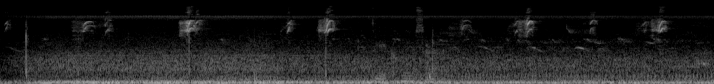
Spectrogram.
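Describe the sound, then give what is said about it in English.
A cluster of about five baby starlings chirps together at night in thin, high-pitched bursts, repeating irregularly throughout, set against a steady low rumble of outdoor background noise. “Those are not just birds; those are baby Yeah, birds. sounds like babies.”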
